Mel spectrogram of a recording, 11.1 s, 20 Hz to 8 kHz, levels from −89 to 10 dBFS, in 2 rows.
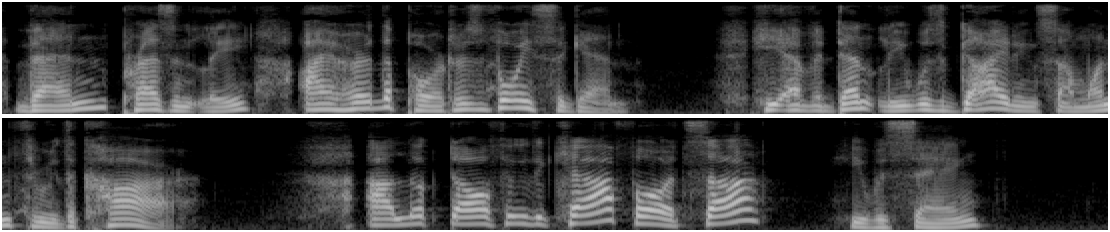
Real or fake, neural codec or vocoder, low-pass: real; none; 7.2 kHz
